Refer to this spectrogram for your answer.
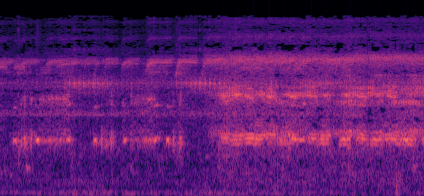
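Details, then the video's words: Rice-field frogs, Chinese edible frogs, croaking in light rain: scattered pulsed croaks at first, then the whole chorus swells into a continuous loud rattling din over hissing background. "ซาวด์เอฟเฟคเสียงกบร้อง สนั่นทุ่ง Frog Sound Effect"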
